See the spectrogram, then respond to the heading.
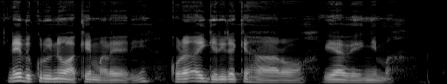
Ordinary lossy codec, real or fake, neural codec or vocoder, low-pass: none; real; none; none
